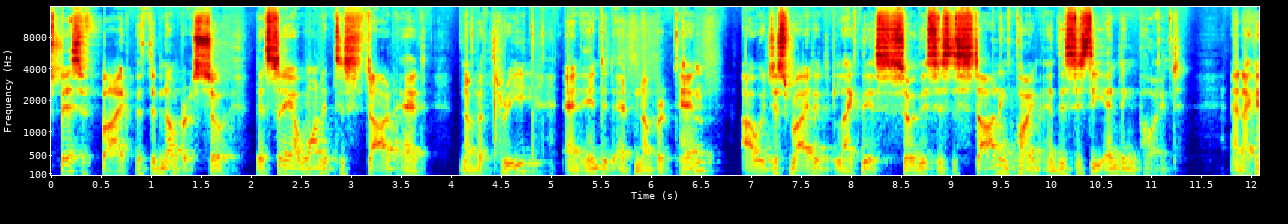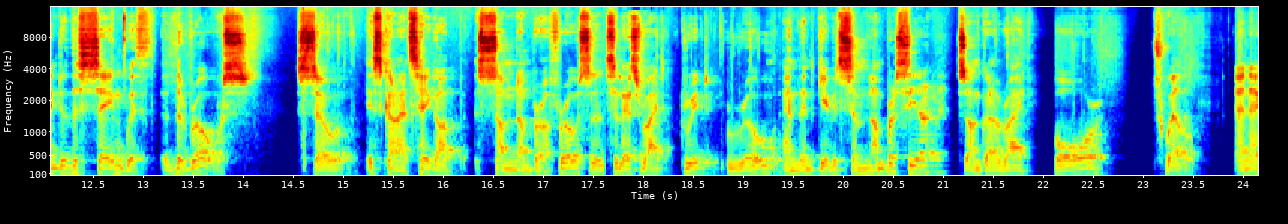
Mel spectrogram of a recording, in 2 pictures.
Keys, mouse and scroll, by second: 3.3-6.0 typing, 8.0-10.9 drag, 11.0 click, 12.6 click, 14.6 shift+;, 14.8 shift+space, 17.2-19.4 typing, 21.3-22.5 typing, 23.7 click.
